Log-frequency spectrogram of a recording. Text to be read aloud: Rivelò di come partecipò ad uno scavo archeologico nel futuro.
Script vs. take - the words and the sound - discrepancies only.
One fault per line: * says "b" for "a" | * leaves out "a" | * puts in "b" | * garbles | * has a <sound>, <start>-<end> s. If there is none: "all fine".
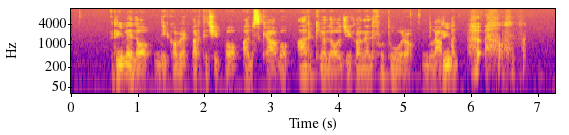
* leaves out "uno"
* garbles
* has a laugh, 5.9-6.8 s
